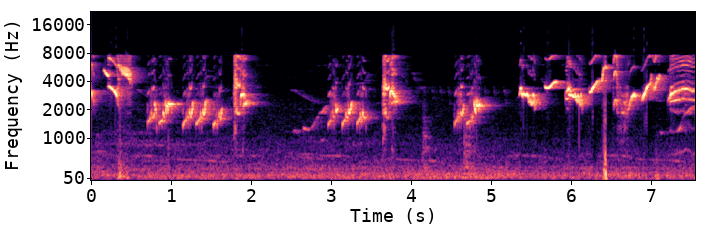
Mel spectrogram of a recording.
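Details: Oriental magpie-robin of the black-breasted form, used as a lure track for caged birds: loud harsh squawky notes alternating with falling whistled slurs, phrases spaced about a second apart, then a faster run of rising notes.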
